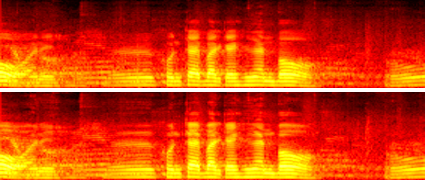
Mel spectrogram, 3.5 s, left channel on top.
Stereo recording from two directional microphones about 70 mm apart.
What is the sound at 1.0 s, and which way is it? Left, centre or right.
A man's voice, right.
